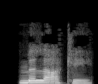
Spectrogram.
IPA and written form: məˈlɑːki (malarkey)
